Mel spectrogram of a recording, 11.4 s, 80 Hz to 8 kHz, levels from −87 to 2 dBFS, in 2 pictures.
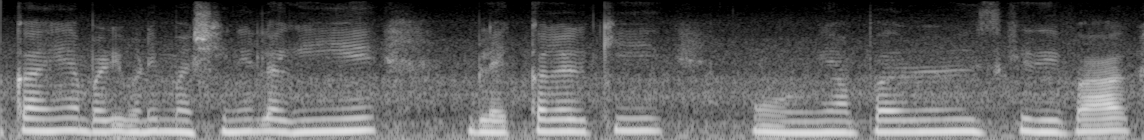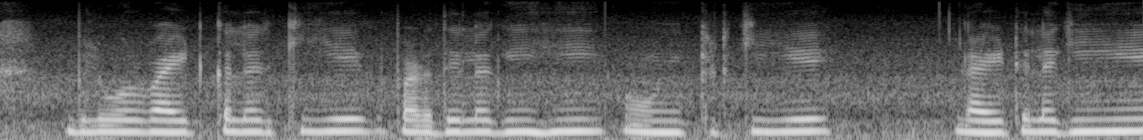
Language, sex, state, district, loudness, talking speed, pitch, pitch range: Hindi, female, Bihar, Begusarai, -17 LUFS, 175 wpm, 205 Hz, 200-210 Hz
